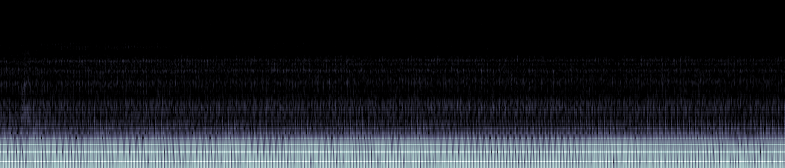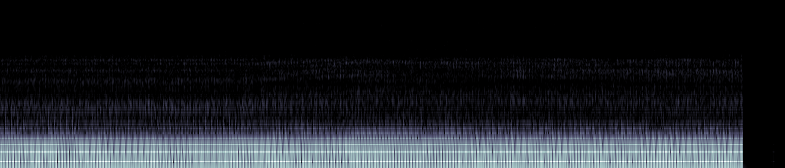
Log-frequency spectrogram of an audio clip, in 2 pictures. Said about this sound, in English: Let's see what my exhaust sounds at the moment.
